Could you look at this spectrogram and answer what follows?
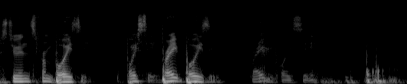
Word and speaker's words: Boise: from Boise Boise bright Boise bright Boise I think we got grilled on on that pronunciation Boise I think it's boisey even if it is I'm going Boise I'm with Boise Boise Boise Boise out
